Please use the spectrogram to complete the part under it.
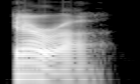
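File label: "era", English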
